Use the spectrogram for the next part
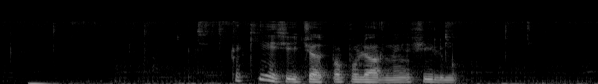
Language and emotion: Russian, neutral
